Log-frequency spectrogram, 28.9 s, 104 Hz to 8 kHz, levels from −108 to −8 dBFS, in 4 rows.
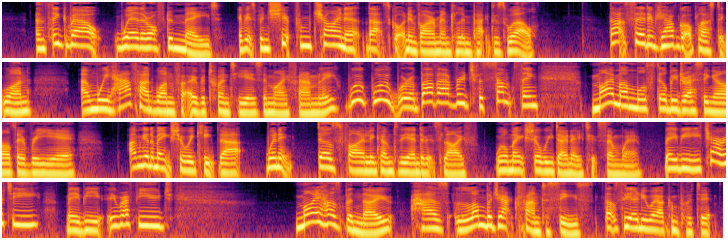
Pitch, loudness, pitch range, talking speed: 195 Hz, -15 LUFS, 165-250 Hz, 210 wpm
